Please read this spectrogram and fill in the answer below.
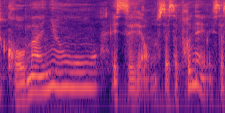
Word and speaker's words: Cro-Magnon: Certains l'homme du Gros-Magnon, l'homme du Magnon. Alors on dit l'homme du Cro, l'homme du Ma, l'homme du Gnon, l'homme du Cro-Magnon.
